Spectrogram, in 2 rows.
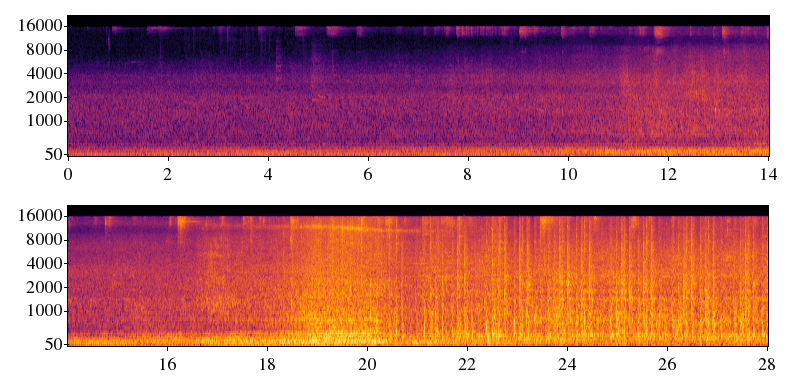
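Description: Pakistan Railways HBU-20 diesel-electric locomotive hauling a passenger express, approaching with its engine running and growing steadily louder, loudest as it passes about two-thirds of the way in. Its coaches then roll by with a rapid clickety-clack of wheels over the rail joints.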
